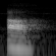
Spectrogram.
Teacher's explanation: सबसे ज़्यादा जो खुल रहा है ना वो आ में खुलता है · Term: विवृत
